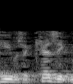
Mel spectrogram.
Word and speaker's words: Keswick: Perhaps you've heard that word, K-E-S-W-I-C-K. Most Americans pronounce that Keswick, but the W is silent, it's Keswick.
